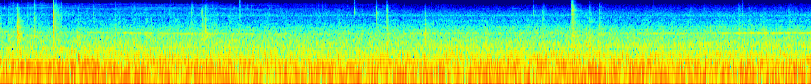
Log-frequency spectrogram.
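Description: Lippert through-frame RV slide-out motor running steadily with a faint whine as it draws the slide room in, with a few light clicks along the way.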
